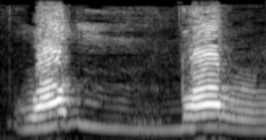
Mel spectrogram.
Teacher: مخرج الضاد من حافة اللسان مع ما يلي من الأضراس العليا، والضاد حرف استطالة وحرف مفخم وحرف اطباق وحرف مستعلي، فلا بد من أن نضغط عليه فهو يمتد في مخرجه.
